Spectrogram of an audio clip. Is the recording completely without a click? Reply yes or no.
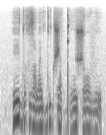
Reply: no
